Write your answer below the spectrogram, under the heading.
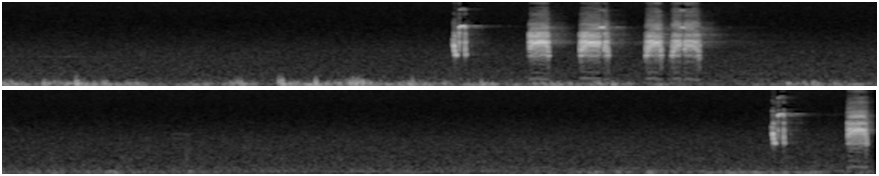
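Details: Black francolin, locally kala teetar, recorded at Tank, Khyber Pakhtunkhwa, Pakistan: a quick run of four harsh, grating notes, then a quiet gap and two more rasping notes near the end over faint low background rumble.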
